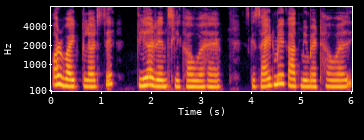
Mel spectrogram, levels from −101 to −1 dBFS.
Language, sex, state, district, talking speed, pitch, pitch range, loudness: Hindi, female, Jharkhand, Ranchi, 150 wpm, 225 Hz, 220-255 Hz, -18 LUFS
